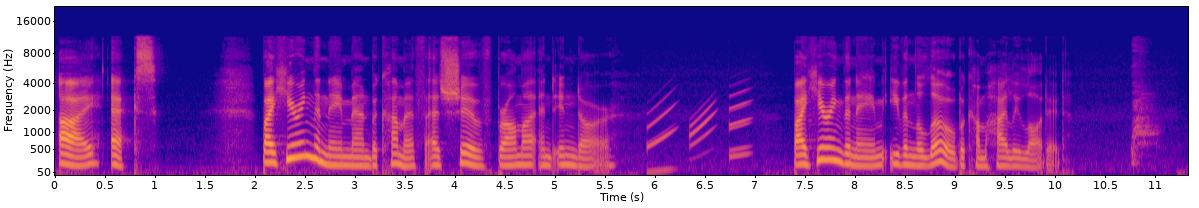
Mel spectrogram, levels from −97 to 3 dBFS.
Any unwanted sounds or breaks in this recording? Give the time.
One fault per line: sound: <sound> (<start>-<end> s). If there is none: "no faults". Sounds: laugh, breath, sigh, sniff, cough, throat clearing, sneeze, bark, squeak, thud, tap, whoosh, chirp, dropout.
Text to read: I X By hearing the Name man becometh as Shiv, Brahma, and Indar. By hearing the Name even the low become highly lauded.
sound: chirp (5.9-7.0 s)
sound: bark (10.7-11.1 s)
